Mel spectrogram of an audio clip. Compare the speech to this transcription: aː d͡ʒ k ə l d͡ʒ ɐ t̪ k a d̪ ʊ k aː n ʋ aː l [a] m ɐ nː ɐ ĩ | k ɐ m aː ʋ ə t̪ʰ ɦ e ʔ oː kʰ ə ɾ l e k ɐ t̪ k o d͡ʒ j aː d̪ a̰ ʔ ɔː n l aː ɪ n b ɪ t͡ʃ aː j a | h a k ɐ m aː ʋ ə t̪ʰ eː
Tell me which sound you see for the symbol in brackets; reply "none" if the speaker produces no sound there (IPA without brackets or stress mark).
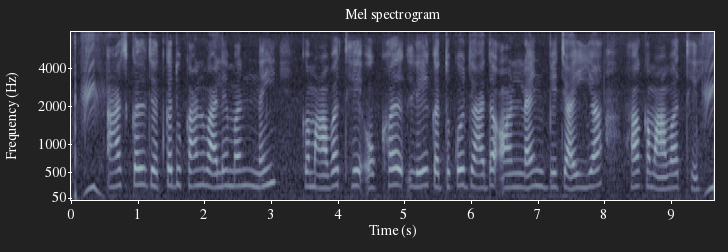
e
